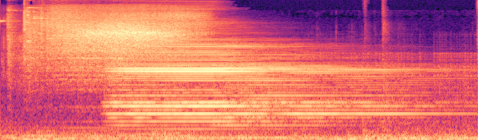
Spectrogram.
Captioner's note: horn blares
